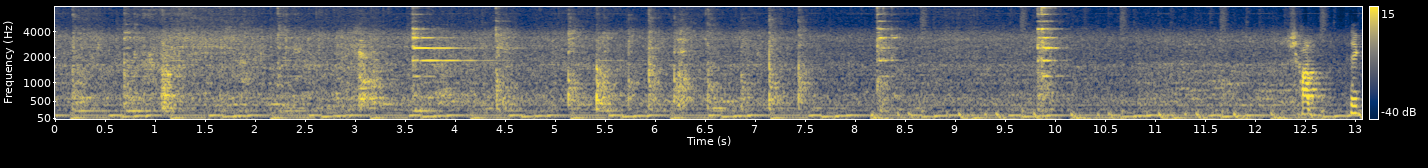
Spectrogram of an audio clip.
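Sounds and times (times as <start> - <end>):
metal spatula scraping pan: 0.0 - 7.6
onions sizzling in oil: 0.0 - 13.0
spatula knocking on pan: 3.0 - 8.8, 9.8 - 10.3.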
